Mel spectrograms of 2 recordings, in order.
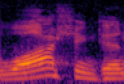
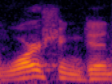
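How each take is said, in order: First: It is said in a standard accent. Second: It is said in an Indiana accent.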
